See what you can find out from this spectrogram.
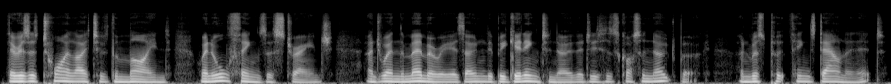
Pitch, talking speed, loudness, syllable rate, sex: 125 Hz, 230 wpm, -17 LUFS, 5.7 syllables/s, male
